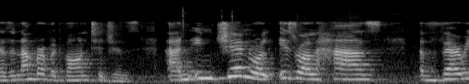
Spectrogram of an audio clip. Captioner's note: none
